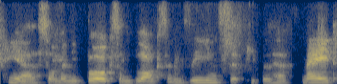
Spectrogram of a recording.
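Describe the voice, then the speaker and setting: Her fairly low voice as a woman stays in a monotone, flat intonation. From Germany, born in Poland. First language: Polish or German. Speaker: accessibility trainer and speaker. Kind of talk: online lecture. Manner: halting, many fillers.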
